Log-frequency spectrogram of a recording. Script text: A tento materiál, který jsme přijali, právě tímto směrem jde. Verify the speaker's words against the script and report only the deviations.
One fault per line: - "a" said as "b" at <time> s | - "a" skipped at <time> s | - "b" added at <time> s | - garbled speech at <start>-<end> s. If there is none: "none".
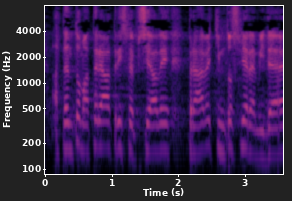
none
